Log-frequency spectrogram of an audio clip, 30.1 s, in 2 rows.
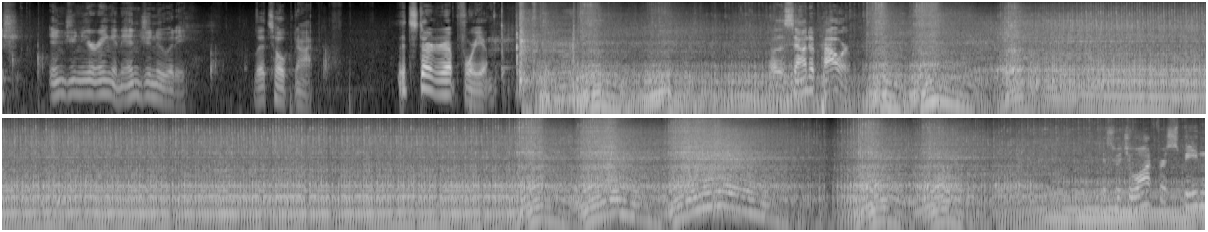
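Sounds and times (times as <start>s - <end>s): car engine idling and revving: 6.5s - 30.0s.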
